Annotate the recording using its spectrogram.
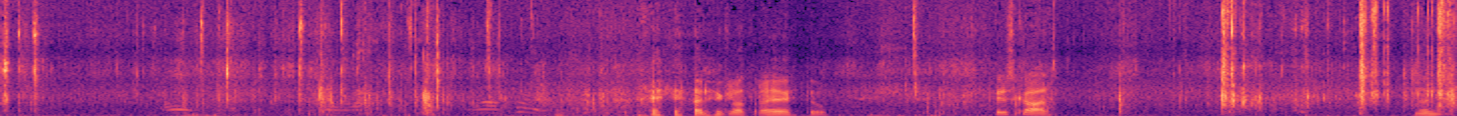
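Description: Loose stones clatter and scrape underfoot.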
